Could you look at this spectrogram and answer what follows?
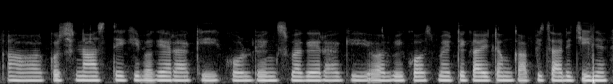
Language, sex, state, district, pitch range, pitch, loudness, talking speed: Hindi, female, Madhya Pradesh, Bhopal, 185-190 Hz, 185 Hz, -17 LUFS, 165 wpm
